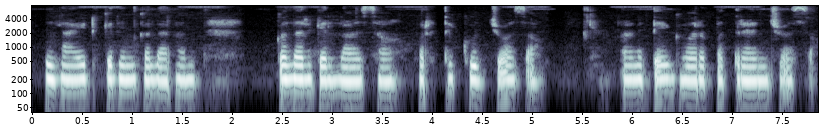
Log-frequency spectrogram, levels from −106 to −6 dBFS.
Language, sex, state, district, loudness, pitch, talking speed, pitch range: Konkani, female, Goa, North and South Goa, -19 LUFS, 200 Hz, 105 wpm, 190-205 Hz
